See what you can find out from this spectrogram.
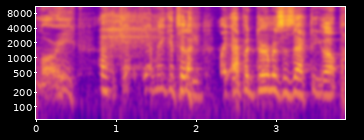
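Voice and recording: A raspy put-on character voice at a fairly high pitch and a moderate pace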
